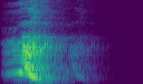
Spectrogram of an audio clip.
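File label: soldier voice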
